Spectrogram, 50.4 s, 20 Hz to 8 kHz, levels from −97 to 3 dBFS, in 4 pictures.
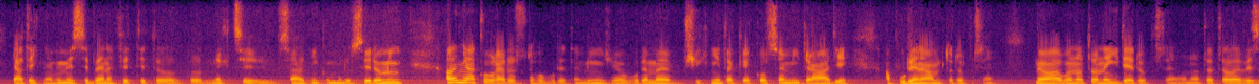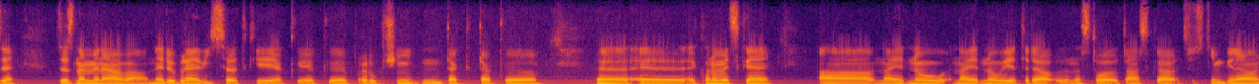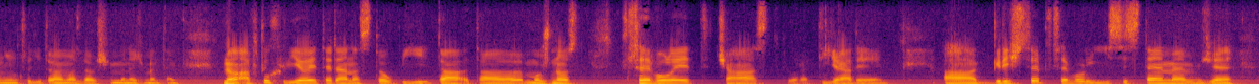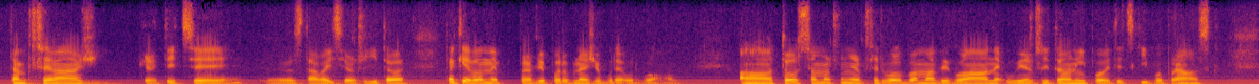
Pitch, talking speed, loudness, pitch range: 120 Hz, 130 wpm, -20 LUFS, 105-145 Hz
